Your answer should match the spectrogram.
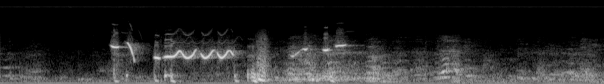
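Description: A person whistling: a quick falling whistle about a second in, then a warbling whistle, then a few short rising whistle notes, over a murmur of voices.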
